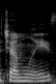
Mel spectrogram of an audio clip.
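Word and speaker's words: Cholmondeley: Yeah, the Chumleys.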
